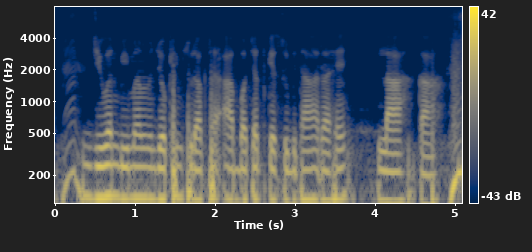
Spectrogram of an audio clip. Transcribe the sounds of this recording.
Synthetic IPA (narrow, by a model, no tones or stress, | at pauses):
d͡ʒiːʋənbimamẽd͡ʒoːkʰimsuɾəkt͡ʃʰa̰ʔaːp̚bət͡ʃət̪kesubɪd̪ʱaɾəɦelaːɦka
